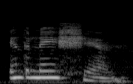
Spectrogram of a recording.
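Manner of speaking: ordinary talk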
